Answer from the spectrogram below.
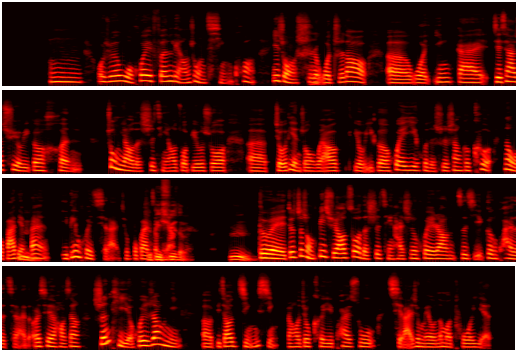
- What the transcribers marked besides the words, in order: none
- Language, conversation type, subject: Chinese, podcast, 你在拖延时通常会怎么处理？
